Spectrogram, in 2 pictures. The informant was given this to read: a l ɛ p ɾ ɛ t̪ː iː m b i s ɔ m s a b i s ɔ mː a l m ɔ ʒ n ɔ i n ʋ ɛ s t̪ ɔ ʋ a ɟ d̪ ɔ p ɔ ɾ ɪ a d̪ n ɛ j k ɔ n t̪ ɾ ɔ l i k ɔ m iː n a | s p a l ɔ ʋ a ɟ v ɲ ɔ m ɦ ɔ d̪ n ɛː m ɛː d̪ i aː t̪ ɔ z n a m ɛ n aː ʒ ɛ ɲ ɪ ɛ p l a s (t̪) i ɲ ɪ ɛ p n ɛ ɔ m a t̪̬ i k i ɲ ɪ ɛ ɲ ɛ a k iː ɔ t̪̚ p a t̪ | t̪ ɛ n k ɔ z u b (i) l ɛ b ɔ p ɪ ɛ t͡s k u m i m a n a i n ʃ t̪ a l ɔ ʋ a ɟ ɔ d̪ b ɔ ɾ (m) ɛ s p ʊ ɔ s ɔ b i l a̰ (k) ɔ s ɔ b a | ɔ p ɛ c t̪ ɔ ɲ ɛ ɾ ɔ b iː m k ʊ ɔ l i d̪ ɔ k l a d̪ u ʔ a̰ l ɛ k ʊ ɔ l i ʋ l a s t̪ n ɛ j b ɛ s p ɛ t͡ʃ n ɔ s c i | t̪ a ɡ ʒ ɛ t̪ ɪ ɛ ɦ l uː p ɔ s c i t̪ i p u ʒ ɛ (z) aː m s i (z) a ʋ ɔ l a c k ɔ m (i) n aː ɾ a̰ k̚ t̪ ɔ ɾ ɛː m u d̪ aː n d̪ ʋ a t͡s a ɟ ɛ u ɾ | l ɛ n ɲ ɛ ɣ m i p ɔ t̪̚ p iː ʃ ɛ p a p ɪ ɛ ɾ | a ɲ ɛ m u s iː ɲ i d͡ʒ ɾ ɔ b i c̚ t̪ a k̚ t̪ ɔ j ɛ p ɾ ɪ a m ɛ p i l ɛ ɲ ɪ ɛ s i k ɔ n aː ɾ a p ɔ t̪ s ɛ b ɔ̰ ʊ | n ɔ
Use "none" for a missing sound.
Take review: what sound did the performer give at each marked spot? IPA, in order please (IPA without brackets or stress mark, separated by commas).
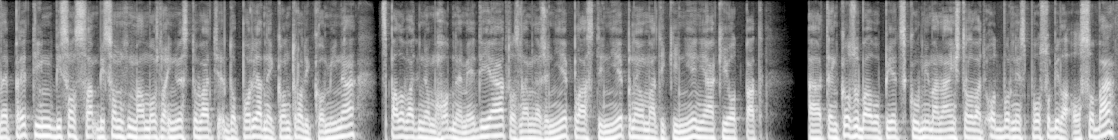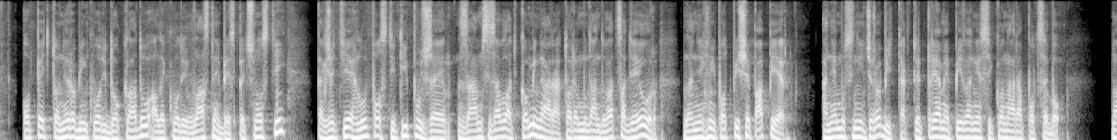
t̪, a, ɲ, ʔ, z, z, i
